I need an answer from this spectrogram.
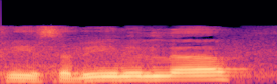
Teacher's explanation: فی سبیل اللہ، فی یا مدہ ہے، سبی میں بی یا مدہ ہے، اور للہ میں لام اس میں جلالہ کو باریک پڑھیں گے کیونکہ پیچھے لام کی نیچے زیر ہے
